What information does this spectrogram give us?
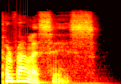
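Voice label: "paralysis", British English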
